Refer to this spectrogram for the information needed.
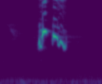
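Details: A red-whiskered bulbul gives a brisk two-part whistled phrase, the first note rising and the second sliding down, against a quiet background.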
